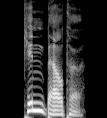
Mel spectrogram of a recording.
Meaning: nominative/accusative/genitive plural of Kinnbart
- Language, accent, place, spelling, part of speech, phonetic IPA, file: German, Germany, Berlin, Kinnbärte, noun, [ˈkɪnˌbɛːɐ̯tə], De-Kinnbärte.ogg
